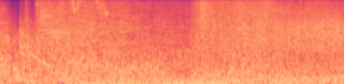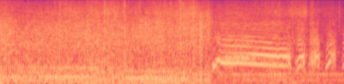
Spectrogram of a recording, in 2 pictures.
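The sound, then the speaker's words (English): A loud explosion of a tank blowing up in a film clip bursts out and rolls into a long roaring rumble with splashing, sloshing debris, fading after several seconds into a rising tonal sweep. “But there's an explosion which cuts off his bitch”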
